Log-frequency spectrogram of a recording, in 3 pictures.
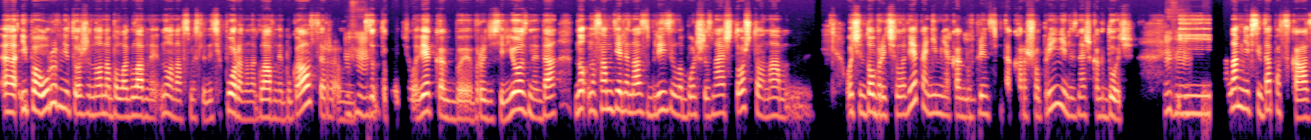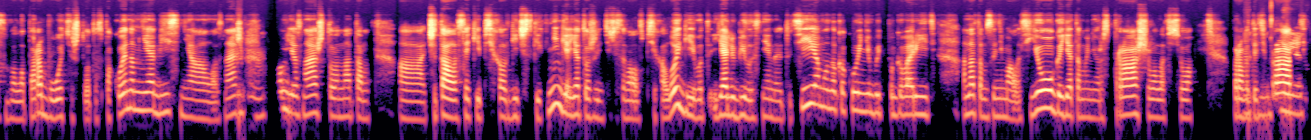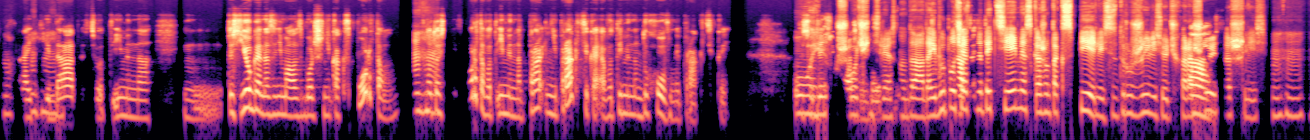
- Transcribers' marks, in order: none
- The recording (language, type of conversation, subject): Russian, podcast, Как найти друзей после переезда или начала учёбы?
